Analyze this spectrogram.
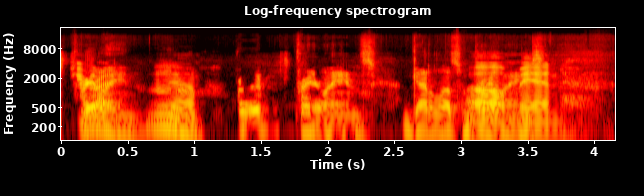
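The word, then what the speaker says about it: Perine: I keep wanting to pronounce it Praline, but I know it's Pirine.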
